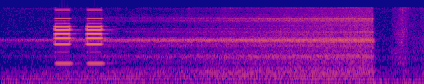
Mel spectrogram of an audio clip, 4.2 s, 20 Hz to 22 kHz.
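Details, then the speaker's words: ResMed Astral 150 ventilator in dual-limb invasive setup, running its circuit self-test with the circuit end blocked: two short beeps, then a steady soft airflow hiss that stops; all tests passed. "so now I want to block the end of the circuit like so press Continue okay so you'll notice that we passed all of our tests"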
